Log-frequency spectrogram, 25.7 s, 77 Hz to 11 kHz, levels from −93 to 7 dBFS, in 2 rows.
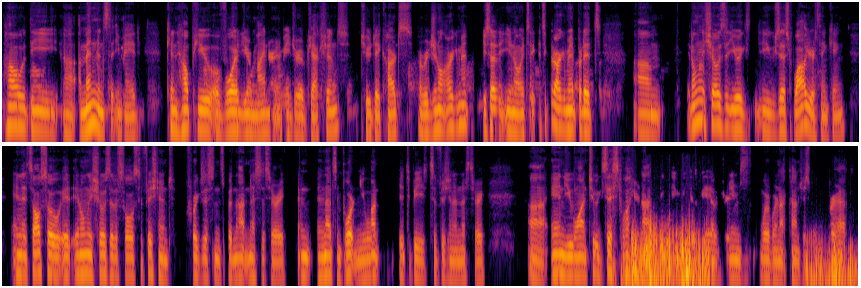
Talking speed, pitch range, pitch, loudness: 215 wpm, 100-120 Hz, 110 Hz, -23 LUFS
